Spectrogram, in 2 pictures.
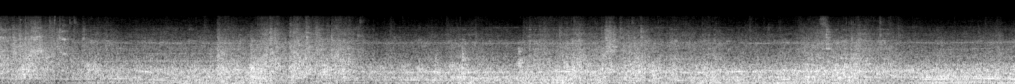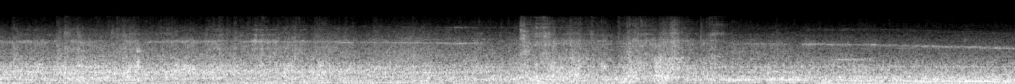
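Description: Cabin sound of an Orion VII Next Generation diesel-electric hybrid city bus under way: steady drive and road noise with a faint high whine that slowly rises and falls as the bus speeds up and slows. Occasional short rattles and knocks from the body and fittings over bumps.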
